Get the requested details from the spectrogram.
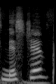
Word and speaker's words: MSCHF: I think it's pronounced mischief, but it's spelled M-S-C-H-F.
